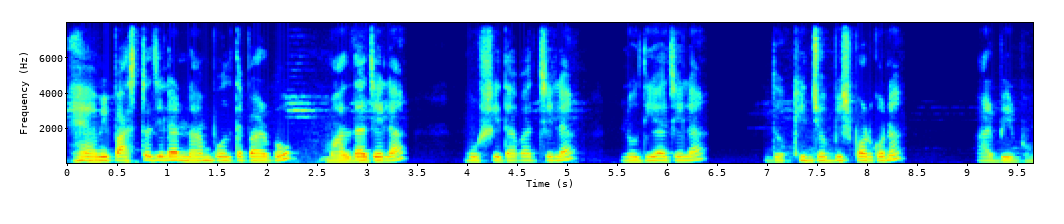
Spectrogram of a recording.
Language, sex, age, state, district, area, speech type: Bengali, female, 30-45, West Bengal, Malda, rural, spontaneous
